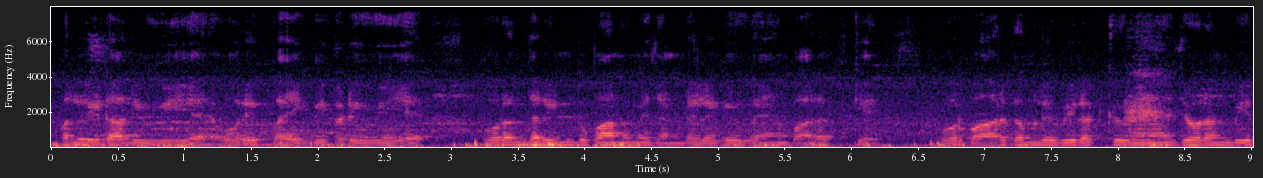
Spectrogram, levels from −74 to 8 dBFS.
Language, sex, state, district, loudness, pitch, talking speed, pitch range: Hindi, male, Haryana, Rohtak, -22 LUFS, 135 Hz, 205 wpm, 130-135 Hz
